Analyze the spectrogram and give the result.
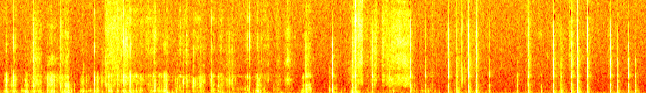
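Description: Long black nails scratch and tap the textured surface of a small, hollow black pebble-grain faux leather backpack with a metal bee brooch and striped webbing. A dense run of soft, crunchy scratching fills the first six seconds, then gives way to separate sharp, dry taps that die away almost instantly. The sound is close and quiet, weighted toward the low end with a faint hollow body.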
